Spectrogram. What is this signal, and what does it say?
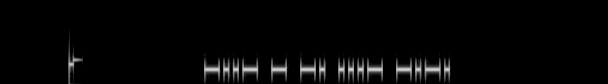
Morse code, heard as a keyed tone, about 25 wpm, 700 Hz. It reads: XTNVC
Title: Code Groups - 5 Letter:Numbers - 25wpm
